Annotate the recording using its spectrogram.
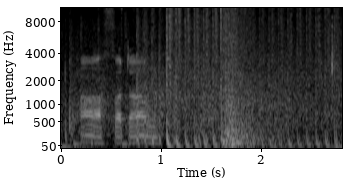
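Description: A rifle fires several rapid shots.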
